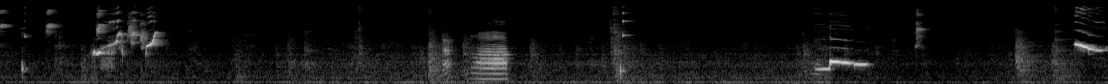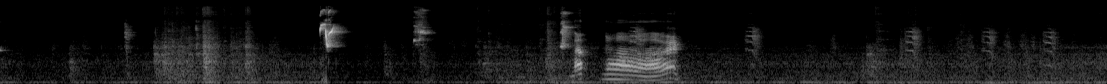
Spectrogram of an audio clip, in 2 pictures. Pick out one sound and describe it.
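A parrot's claws and beak clatter against a wire cage.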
